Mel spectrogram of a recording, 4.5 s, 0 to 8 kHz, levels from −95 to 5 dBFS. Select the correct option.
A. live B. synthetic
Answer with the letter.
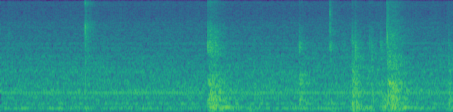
A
